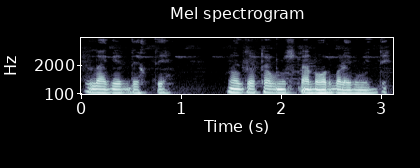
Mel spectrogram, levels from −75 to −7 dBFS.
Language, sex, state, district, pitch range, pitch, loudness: Bengali, female, Assam, Hailakandi, 125-135 Hz, 130 Hz, -18 LUFS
